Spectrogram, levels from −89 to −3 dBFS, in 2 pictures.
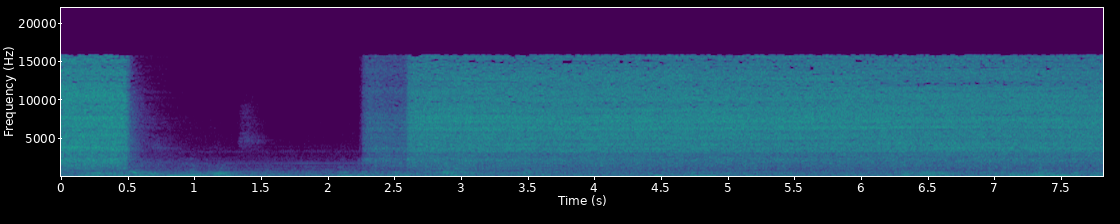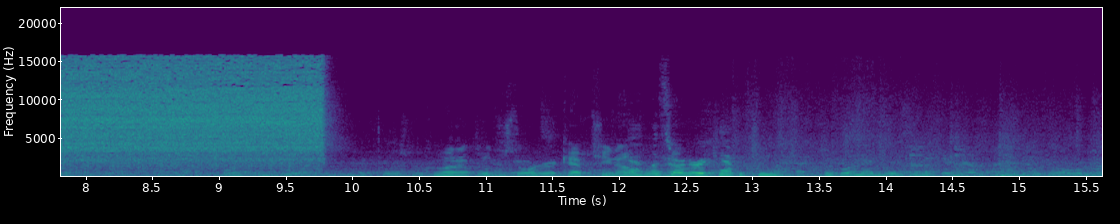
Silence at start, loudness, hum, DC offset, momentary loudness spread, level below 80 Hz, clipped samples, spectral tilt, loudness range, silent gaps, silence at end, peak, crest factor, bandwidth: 0 s; -35 LUFS; none; under 0.1%; 18 LU; -76 dBFS; under 0.1%; -1 dB/octave; 12 LU; none; 0 s; -22 dBFS; 18 dB; 16 kHz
